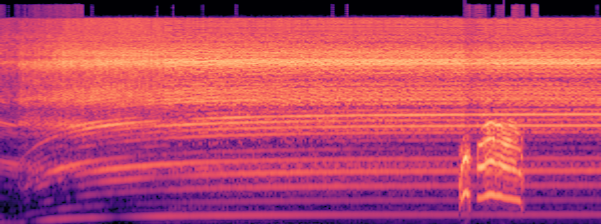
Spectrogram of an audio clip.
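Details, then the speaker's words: Previously dead Singer Featherweight sewing machine motor, retested; spins up within a second to a high, clean, steady jet-like whine, strong and even, running normally. "that sounds like a jet airplane that sounds like a jet airplane are you kidding me"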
